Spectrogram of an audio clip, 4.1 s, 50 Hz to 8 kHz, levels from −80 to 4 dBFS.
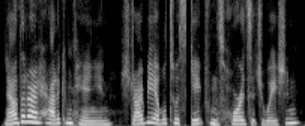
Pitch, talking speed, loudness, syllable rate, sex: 250 Hz, 235 wpm, -18 LUFS, 6.3 syllables/s, female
